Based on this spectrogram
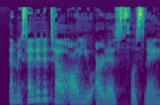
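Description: In an American accent, a woman speaks with an ordinary speaking voice of medium pitch and ordinary pitch variation. Her pace is moderate, on a very clean recording with a silent background. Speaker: podcast host. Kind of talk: interview.

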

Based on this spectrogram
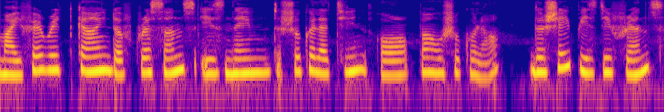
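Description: High-pitched woman with a French accent, very even loudness and fairly even intonation. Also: moderate pace. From France. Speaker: guest contributor. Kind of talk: prepared statement.

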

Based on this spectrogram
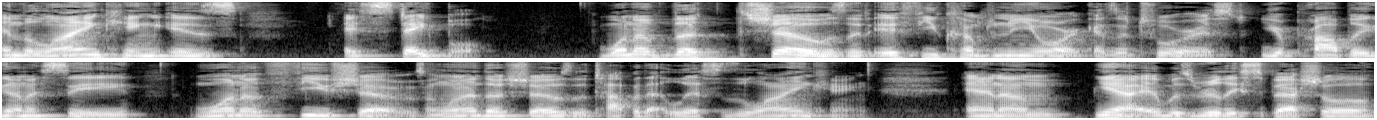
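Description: A man with an American accent speaks at a medium pitch in a plain, everyday voice, with ordinary pitch variation. The recording is very clean, with a silent background. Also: moderate pace. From US South, small-town North Carolina. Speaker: musical theatre actor. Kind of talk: interview.

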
